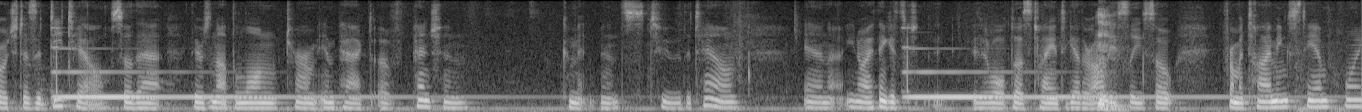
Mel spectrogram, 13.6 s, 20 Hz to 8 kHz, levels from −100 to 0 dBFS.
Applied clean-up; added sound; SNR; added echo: none; Chink, clink; 5 dB; none.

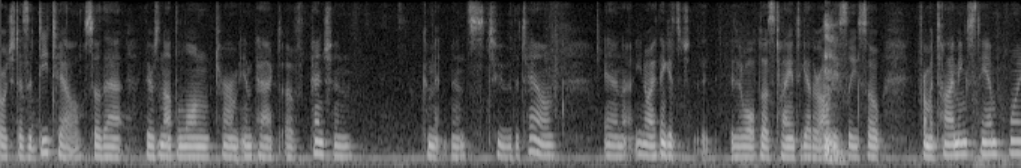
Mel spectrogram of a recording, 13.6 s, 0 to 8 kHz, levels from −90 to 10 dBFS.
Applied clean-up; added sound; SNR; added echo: none; none; none; none.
